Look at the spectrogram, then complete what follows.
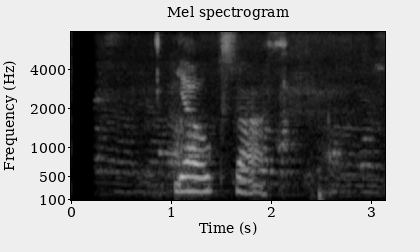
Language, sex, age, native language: Icelandic, female, 9, Icelandic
